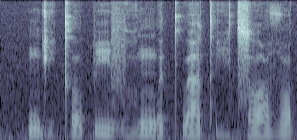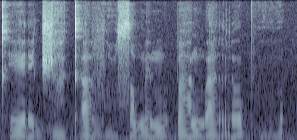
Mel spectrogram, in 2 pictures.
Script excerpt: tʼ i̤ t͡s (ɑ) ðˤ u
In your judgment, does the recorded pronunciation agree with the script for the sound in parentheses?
no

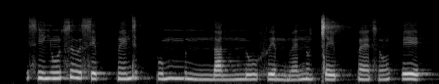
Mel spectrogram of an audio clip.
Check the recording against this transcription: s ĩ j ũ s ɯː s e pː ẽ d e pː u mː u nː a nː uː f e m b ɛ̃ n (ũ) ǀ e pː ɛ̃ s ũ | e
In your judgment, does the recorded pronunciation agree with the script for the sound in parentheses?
yes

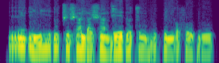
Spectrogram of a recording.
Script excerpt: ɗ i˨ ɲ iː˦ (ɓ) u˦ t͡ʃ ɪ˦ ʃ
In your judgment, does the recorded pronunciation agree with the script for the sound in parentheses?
no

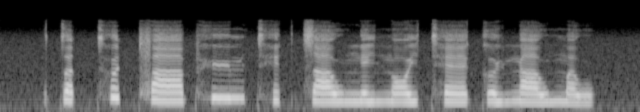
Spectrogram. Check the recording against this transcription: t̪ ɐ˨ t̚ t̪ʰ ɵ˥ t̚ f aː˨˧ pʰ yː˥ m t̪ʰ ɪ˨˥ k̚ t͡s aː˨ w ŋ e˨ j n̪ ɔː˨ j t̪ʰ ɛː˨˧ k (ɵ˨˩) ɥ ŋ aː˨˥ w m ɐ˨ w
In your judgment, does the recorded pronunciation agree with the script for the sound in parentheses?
no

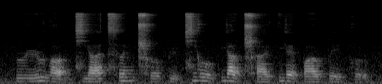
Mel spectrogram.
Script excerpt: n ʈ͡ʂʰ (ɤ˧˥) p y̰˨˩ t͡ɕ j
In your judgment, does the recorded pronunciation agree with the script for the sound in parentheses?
yes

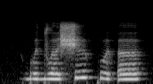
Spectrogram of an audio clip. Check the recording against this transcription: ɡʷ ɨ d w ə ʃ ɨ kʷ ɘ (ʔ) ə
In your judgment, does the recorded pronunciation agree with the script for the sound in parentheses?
yes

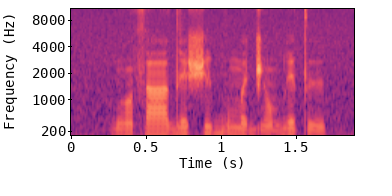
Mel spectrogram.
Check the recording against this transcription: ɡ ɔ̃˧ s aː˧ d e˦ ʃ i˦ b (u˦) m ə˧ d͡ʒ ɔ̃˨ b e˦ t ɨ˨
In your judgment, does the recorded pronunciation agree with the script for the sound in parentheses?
yes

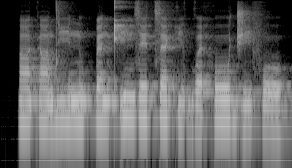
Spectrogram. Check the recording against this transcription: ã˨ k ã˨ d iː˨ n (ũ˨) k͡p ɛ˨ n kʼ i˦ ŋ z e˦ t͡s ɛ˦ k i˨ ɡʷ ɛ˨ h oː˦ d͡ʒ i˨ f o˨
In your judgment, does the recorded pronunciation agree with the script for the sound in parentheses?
no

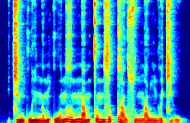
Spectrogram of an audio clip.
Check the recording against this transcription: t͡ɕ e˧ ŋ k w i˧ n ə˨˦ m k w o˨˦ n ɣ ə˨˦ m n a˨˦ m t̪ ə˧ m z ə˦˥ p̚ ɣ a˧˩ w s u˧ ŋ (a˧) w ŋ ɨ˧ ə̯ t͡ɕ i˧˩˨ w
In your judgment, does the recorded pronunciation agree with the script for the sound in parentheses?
yes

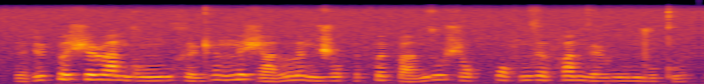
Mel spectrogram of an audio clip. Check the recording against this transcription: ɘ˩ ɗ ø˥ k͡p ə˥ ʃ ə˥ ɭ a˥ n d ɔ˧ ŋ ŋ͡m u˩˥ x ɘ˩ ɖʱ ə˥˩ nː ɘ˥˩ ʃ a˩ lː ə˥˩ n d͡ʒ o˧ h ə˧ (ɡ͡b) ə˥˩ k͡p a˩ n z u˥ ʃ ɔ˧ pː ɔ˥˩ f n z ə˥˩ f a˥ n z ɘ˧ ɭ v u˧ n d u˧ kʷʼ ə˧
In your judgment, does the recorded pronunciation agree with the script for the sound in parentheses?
no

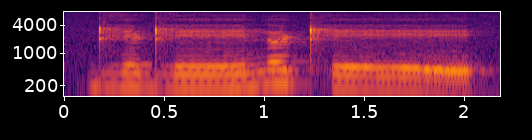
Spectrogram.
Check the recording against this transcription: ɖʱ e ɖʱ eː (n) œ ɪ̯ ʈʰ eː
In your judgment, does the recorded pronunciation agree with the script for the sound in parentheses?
yes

